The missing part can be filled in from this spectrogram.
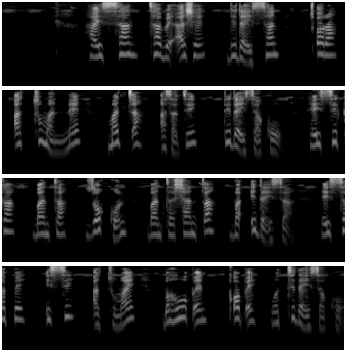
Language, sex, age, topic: Gamo, male, 25-35, government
